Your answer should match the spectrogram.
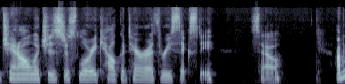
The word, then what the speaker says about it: Calcaterra: head oh I I I was saying caletera that's wrong that's okay Cal I'm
